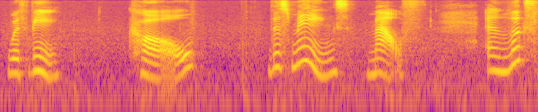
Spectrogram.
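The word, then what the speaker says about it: 口: looks like a person with two legs ko pronounce with me ko this means mouth and looks like a mouth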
